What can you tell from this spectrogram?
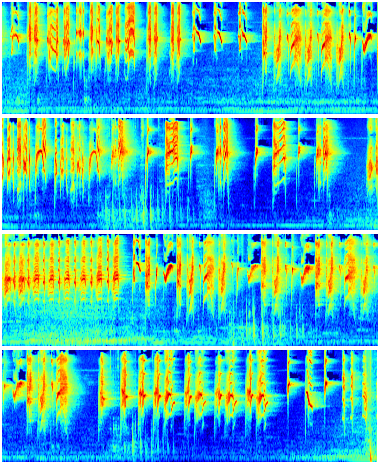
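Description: Long-tailed shrike (cendet) singing a rapid, varied chattering song of sharp, quickly repeated notes, with two brief pauses, one about halfway through and one about three-quarters through.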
